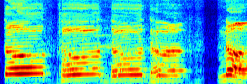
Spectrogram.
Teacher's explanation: जे वर्ण उच्चारताना आपल्या जिभेचे टोक वरच्या दाताच्या मागच्या बाजूस टेकते त्यांना दंत्य वर्ण असे म्हणतात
